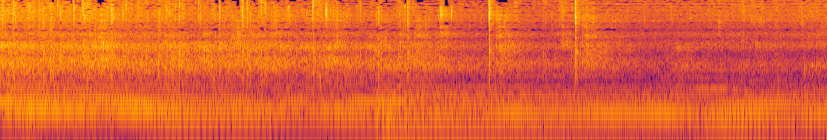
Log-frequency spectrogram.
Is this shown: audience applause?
yes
